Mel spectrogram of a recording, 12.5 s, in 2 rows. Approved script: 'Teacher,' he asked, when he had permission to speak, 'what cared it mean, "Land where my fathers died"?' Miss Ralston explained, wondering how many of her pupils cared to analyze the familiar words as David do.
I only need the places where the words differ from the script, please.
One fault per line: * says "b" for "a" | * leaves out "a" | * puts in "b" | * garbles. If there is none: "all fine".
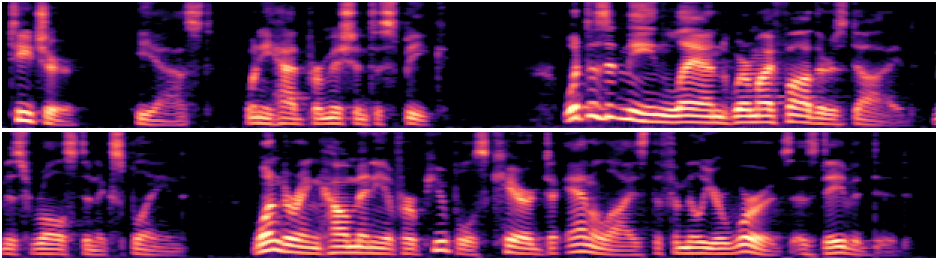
* says "does" for "cared"
* says "did" for "do"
